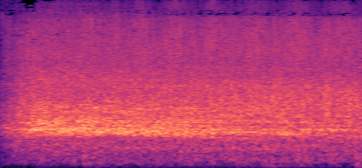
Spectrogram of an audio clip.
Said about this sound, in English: And I'm going to give you this round of applause.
